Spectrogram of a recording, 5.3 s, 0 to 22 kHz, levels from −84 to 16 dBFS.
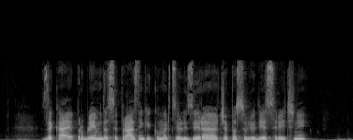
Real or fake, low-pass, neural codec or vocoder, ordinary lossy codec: real; 19.8 kHz; none; AAC, 32 kbps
